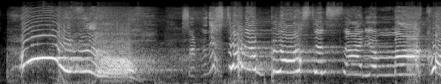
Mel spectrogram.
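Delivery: high, loud furious yell; angry shout. Acted. Margaret yells at the driver who cut her off, furious. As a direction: blast the other driver.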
